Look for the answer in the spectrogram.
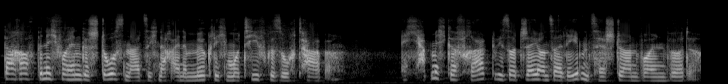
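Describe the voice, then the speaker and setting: A woman's voice: mid-range voice, fast, bright, forceful tone, natural voice. An actress playing an assertive, analytical teenage schoolgirl who explains things pointedly in an audio drama. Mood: intent, serious. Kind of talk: naturalistic audio drama acting.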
